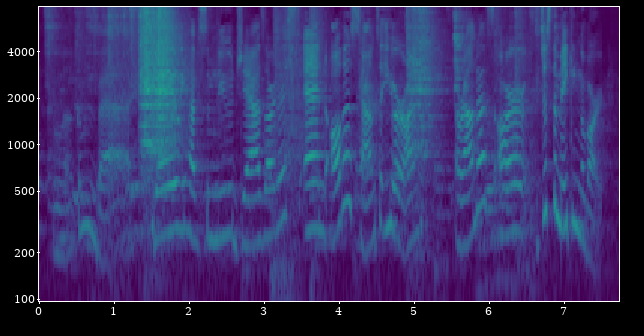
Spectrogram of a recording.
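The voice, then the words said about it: Smooth slow jazz radio host voice. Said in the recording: “slow jazz radios where they're like”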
